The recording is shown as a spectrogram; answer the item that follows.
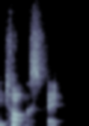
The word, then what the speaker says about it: Toksvig: Sandy Toksvig.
